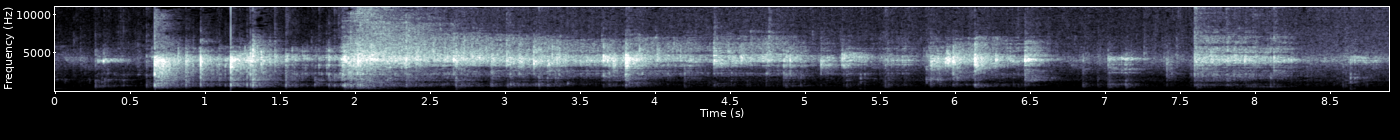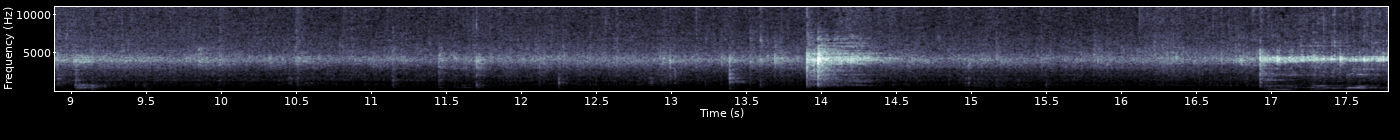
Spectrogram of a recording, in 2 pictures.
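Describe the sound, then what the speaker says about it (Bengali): Onions and chillies frying in a pan, with a steady sizzle that is loudest in the first seconds, drops to a lighter crackle, and flares again with stirring near 14 and 17 seconds; no talk. "এখানে আমি একটু হালকা পাতলা ব্রাউন কালার আর লাল লাল করে ভেজে নিতে হবে"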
